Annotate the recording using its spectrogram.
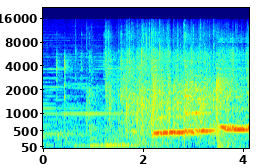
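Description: Bansuri flute entering about two seconds in with long held notes, stepping up in pitch shortly before the end, over low hand-drum strokes.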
